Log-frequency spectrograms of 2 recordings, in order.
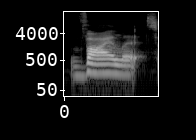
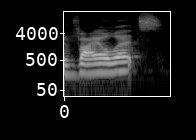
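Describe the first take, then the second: First: Violets squeezed into two syllables, VI-lets; squeezed together. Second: Violets said slowly as vi-o-lets; three full syllables. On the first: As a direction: drop the middle O of Violets. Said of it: "they'll just squeeze it together". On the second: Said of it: "Technically, we say violets". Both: Shown as a demonstration.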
